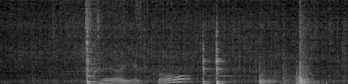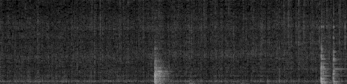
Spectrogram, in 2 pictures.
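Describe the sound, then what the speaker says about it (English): Turmeric powder, whole peppercorns and coriander powder are stirred into a hot pot for a lamb feet curry, giving scraping stirs and clanks over a steady low sizzle, with a brief spoken remark. "just mix it all up"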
